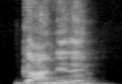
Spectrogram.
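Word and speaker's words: גן עדן: Gan Eden. No una palabra, un concepto. Y se pronuncia como si fuera una sola palabra.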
